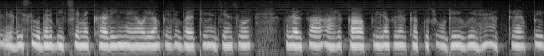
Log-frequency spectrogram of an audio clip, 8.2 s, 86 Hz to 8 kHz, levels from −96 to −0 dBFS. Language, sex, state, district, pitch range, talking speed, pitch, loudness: Hindi, female, Bihar, Bhagalpur, 205-215 Hz, 215 wpm, 210 Hz, -26 LUFS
